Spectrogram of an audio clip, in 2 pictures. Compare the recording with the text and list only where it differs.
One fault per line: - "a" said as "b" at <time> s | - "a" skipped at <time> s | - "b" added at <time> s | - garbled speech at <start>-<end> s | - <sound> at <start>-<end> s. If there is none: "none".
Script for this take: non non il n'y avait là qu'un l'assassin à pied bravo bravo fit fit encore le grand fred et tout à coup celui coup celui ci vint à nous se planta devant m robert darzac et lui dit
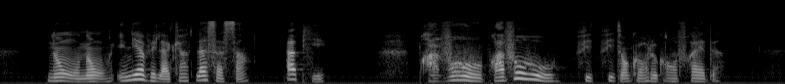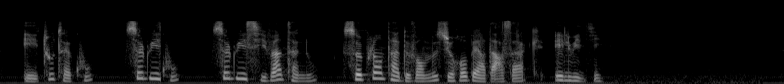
none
